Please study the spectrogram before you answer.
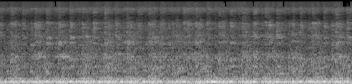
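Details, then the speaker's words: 1976 AMC Gremlin stored 36 years, first run on fresh pump gas with Seafoam added: smooth, even low idle with steady beat, no ticks or misses; runs well and sounds quieter now; normal idle. "This thing runs way too well. It sounds quieter now, actually."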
